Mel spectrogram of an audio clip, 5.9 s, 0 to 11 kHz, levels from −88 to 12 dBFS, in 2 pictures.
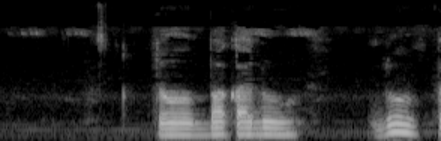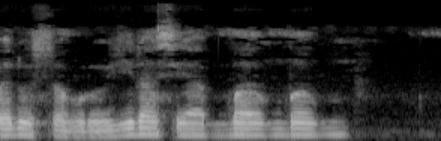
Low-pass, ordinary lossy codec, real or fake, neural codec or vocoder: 9.9 kHz; AAC, 32 kbps; real; none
